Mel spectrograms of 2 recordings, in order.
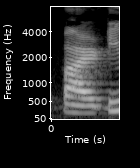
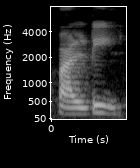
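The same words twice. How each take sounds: First: The middle consonant is a strong R sound. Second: The middle consonant is an L sound. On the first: The speaker calls it right. "रा ज्यादा इसलिए बोल के कर रही हूँ" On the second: The speaker calls it wrong. "Not पार्टी"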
